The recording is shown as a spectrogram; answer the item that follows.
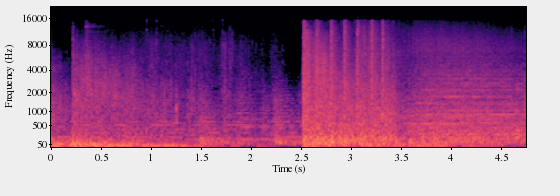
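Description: Units in the Panzer Corps 2 wargame open fire in a sustained burst of overlapping gunfire and booms, with a sharper, louder volley breaking in midway and continuing densely to the end, with no talk.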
